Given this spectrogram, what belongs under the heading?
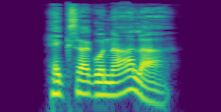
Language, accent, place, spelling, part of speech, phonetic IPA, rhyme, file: German, Germany, Berlin, hexagonaler, adjective, [hɛksaɡoˈnaːlɐ], -aːlɐ, De-hexagonaler.ogg
- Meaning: inflection of hexagonal: 1. strong/mixed nominative masculine singular 2. strong genitive/dative feminine singular 3. strong genitive plural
